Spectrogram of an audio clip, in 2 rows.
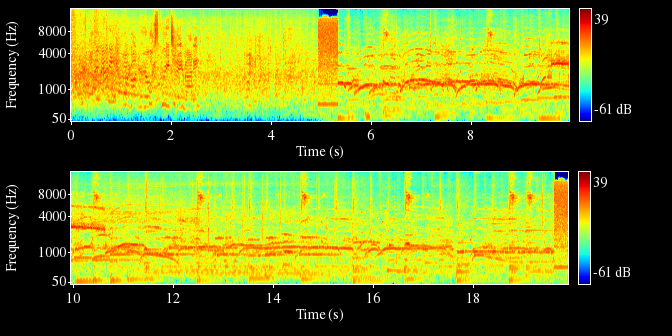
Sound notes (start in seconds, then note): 3.7 more Applause; 4.9 unnecessary Screaming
